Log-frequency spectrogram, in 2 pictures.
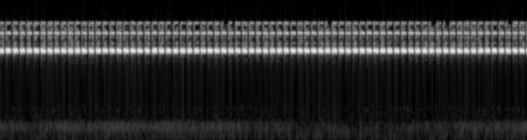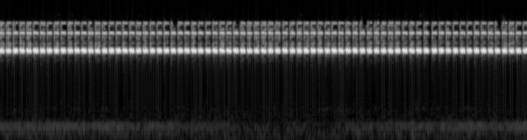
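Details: Unbroken, ringing song of a long-tailed tree cricket: one high, clear tone pulsing quickly and evenly throughout, with a faint low hum beneath it and nothing else clear.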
